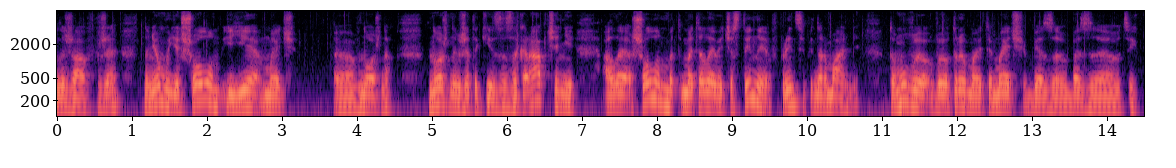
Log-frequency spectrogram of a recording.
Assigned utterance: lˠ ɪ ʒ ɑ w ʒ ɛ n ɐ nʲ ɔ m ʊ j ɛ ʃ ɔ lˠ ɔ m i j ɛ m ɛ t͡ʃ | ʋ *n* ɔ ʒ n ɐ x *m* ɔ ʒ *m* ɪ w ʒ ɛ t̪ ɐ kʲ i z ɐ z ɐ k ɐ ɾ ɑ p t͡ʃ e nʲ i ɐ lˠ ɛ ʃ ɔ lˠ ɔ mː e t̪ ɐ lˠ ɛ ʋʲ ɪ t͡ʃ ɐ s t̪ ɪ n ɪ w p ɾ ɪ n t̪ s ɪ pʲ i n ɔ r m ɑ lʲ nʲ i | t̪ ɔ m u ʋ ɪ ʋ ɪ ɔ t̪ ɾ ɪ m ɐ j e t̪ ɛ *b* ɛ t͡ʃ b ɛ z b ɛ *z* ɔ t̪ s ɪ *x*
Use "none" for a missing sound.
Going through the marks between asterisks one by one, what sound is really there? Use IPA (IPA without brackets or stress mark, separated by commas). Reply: n, n, n, m, z, x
